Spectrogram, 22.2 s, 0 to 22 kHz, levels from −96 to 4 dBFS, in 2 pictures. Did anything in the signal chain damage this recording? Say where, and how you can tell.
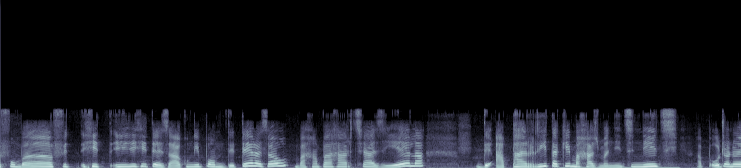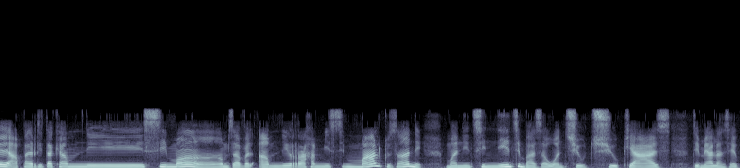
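Yes. Mains hum enters at the analogue wiring stage, from 8.36 s to 10.22 s: a steady 50 Hz tone with low harmonics rises to a strong level, not far below the speech, then stops. Its short span points to a ground loop or a transformer briefly coupling into the line, with power-line current leaking into the signal path. It sits under the speech and passes through the mSBC headset codec, whose band stops near 7.7 kHz.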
